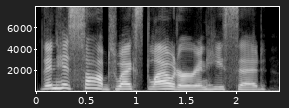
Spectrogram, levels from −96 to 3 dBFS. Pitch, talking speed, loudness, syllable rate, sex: 230 Hz, 195 wpm, -17 LUFS, 4.5 syllables/s, female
